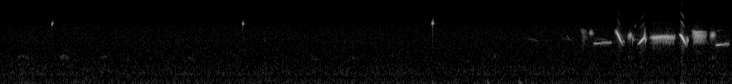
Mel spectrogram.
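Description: Sparrow song, a short, lively burst of rapid high-pitched twittering notes near the end, after a long quiet stretch broken only by three faint isolated clicks.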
